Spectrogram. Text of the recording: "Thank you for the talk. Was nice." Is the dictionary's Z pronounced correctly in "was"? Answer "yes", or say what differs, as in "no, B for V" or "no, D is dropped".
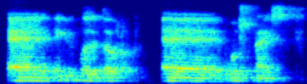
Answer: no, S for Z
